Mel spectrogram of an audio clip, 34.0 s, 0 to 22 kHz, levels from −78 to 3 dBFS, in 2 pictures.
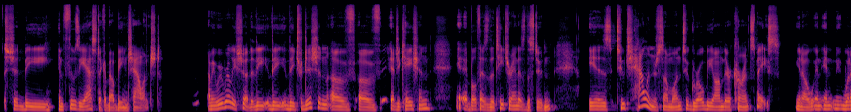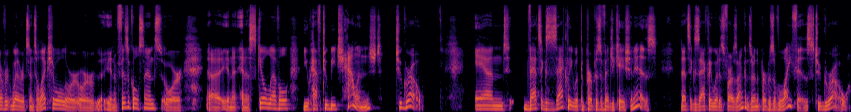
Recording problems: squashed, flat; somewhat

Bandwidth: 18 kHz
